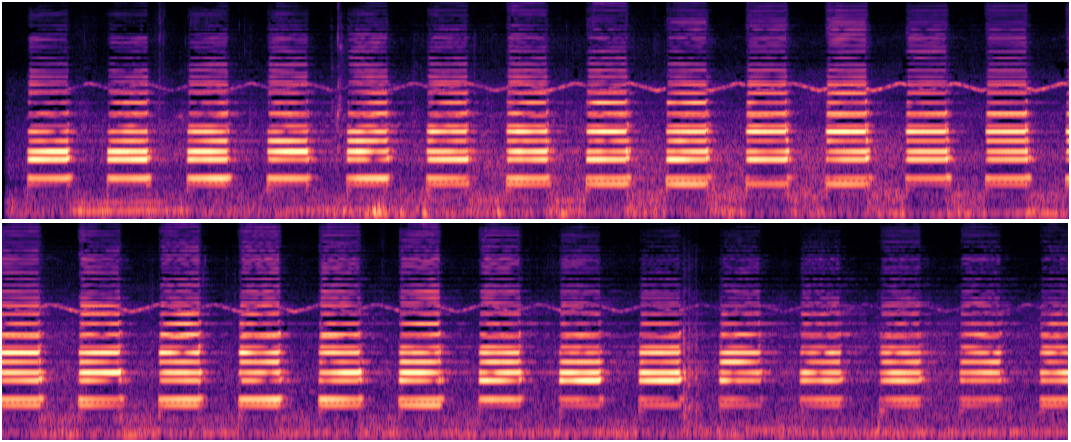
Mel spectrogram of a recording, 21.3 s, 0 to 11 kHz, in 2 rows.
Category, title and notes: Sound effects > Vehicles
The sound of a car alarm. Recorded in West London on the 6th of September 2025 using a Google Pixel 9a phone. I want to share them with you here.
